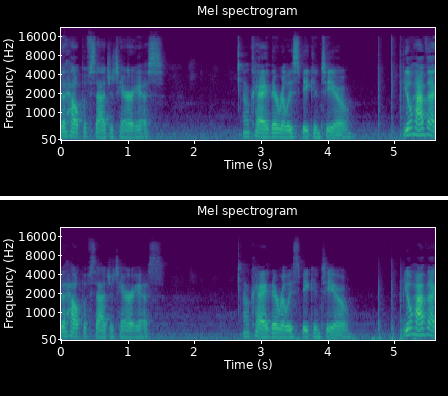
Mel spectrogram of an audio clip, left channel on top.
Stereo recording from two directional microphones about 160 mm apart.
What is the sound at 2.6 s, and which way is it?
Speech, 20° left (ahead or behind).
